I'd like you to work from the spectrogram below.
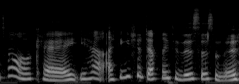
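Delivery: mock chill, unbothered tone. Retelling how another teammate answered during a heist: imitating someone sounding relaxed. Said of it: "He sounded like he was chilling".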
